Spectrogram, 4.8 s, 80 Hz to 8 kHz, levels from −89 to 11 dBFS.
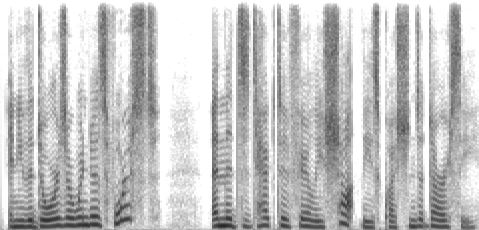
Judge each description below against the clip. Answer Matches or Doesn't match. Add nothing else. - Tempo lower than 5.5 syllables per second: Doesn't match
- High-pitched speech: Matches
